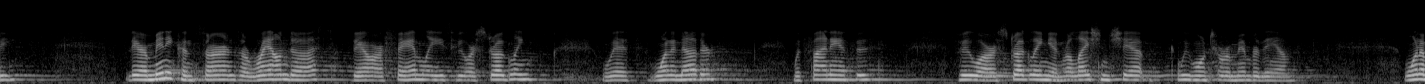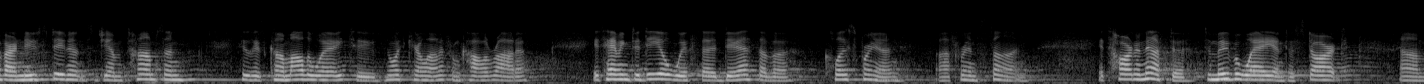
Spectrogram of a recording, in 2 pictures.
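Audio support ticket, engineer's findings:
No faults found on listening; nothing to action.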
